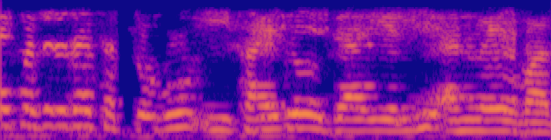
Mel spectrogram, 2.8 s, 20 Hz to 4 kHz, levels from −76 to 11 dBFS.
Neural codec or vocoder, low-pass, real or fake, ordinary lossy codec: autoencoder, 48 kHz, 128 numbers a frame, DAC-VAE, trained on Japanese speech; 3.6 kHz; fake; MP3, 32 kbps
